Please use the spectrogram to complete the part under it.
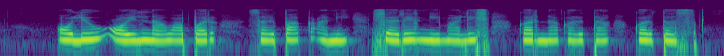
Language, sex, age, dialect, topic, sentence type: Marathi, female, 56-60, Northern Konkan, agriculture, statement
